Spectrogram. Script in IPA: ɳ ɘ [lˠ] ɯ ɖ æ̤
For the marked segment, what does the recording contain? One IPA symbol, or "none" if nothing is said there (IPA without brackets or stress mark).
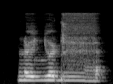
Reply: ʎ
